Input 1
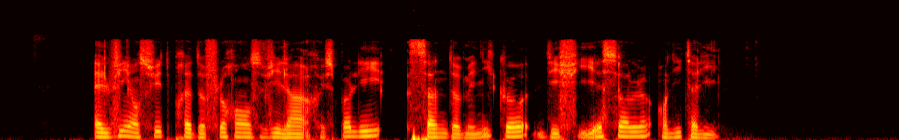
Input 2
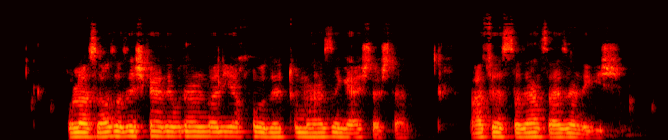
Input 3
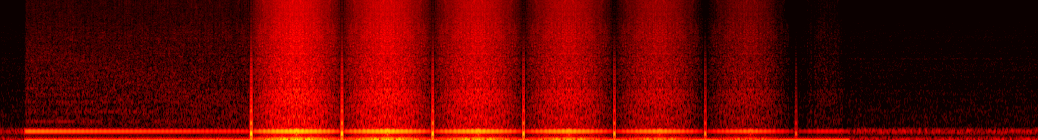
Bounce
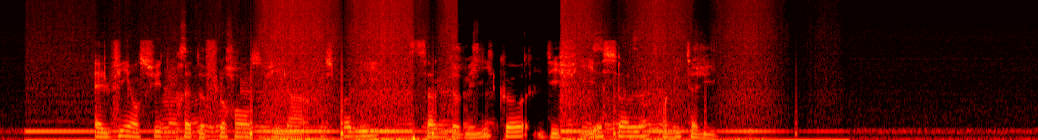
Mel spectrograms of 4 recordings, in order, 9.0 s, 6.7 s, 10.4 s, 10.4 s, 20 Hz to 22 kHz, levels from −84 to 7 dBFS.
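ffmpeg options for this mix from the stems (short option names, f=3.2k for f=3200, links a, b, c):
-filter_complex "[0:a]volume=-4.5dB[a];[1:a]aeval=exprs='(tanh(22.4*val(0)+0.6)-tanh(0.6))/22.4':c=same,adelay=900,volume=-6dB[b];[2:a]volume=1dB,asplit=3[c][d][e];[c]atrim=end=4.57,asetpts=PTS-STARTPTS,afade=t=out:st=4.566:d=0.004:c=hsin[f];[d]atrim=start=4.57:end=5.6,asetpts=PTS-STARTPTS,volume=0[g];[e]atrim=start=5.6,asetpts=PTS-STARTPTS,afade=t=in:d=0.004:c=hsin[h];[f][g][h]concat=n=3:v=0:a=1[i];[a][b][i]amix=inputs=3:normalize=0,acompressor=threshold=-29dB:ratio=2.5"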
